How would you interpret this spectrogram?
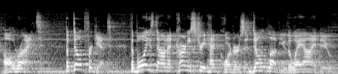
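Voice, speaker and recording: A man playing a suspicious, sardonic police detective with a soft spot, in 1940s radio mystery style. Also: fairly high pitch, big pitch swings, unhurried. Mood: grudgingly fond. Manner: pushy, sardonic. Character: suspicious, gruff but fond male police detective. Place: live stage radio theatre performance. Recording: echoey stage, faint background noise.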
